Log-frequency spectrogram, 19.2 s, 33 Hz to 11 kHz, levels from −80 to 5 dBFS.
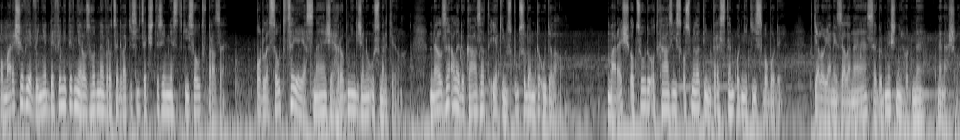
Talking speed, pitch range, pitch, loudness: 135 wpm, 90-110 Hz, 100 Hz, -19 LUFS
